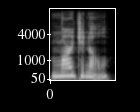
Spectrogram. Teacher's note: First syllable is the stress syllable here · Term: stressed syllable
